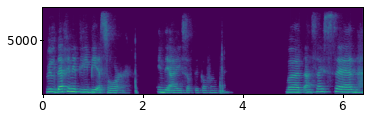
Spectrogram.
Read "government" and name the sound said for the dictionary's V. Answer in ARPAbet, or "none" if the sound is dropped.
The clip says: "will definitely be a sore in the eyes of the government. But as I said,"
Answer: V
